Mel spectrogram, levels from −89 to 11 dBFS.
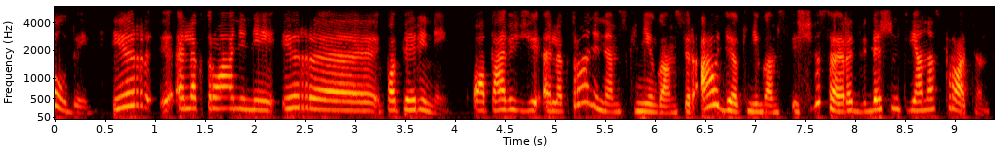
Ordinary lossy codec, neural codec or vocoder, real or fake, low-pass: Opus, 24 kbps; none; real; 5.4 kHz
